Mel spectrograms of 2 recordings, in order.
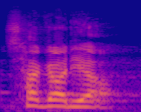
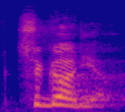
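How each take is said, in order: First: The first syllable is sa. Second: The first syllable is seu. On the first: This is the form used in theology. "신학적인 발음이고" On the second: This is the Old Testament form. "구약적 발음은 스가랴예요"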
